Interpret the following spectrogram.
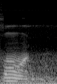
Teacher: which is voiceless, labiodental, fricative, and the example that we have is phone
